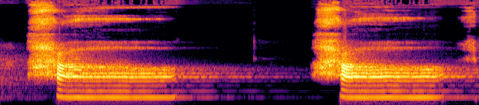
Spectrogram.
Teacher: Our throat has three portion bottom, middle and upper portion and ha is pronounced from the middle part of the throat. Ha is pronounced from the middle part of the throat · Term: throat letter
